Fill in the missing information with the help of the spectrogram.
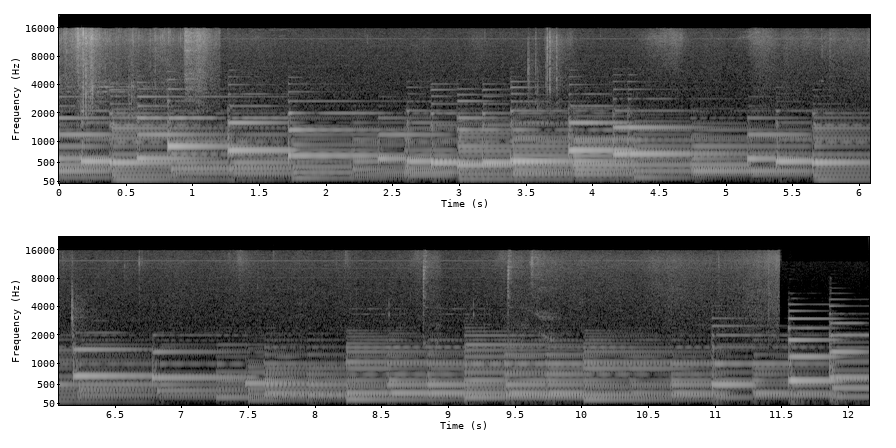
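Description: Background piano music: single notes and chords struck at an even pace, each ringing and fading before the next.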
